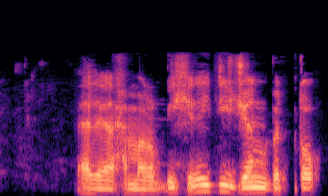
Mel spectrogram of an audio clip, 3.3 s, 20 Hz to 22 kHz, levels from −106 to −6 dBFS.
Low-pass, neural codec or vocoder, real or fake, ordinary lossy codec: 7.2 kHz; none; real; AAC, 48 kbps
